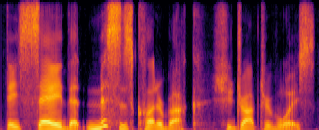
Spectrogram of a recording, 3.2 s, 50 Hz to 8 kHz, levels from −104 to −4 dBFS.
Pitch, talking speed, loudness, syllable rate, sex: 160 Hz, 170 wpm, -18 LUFS, 4.4 syllables/s, female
